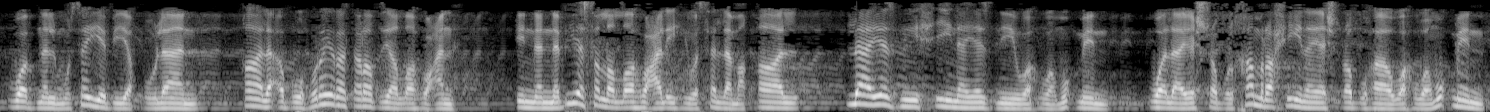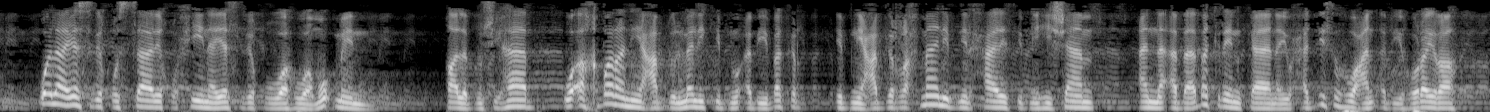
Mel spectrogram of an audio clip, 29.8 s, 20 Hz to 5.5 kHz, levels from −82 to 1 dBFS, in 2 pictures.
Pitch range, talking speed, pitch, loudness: 120-150 Hz, 120 wpm, 130 Hz, -17 LUFS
